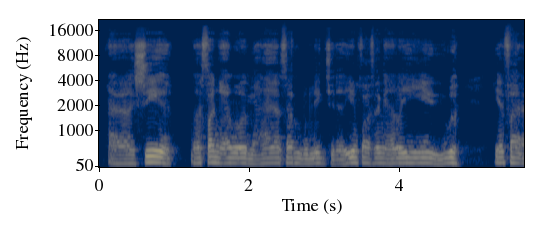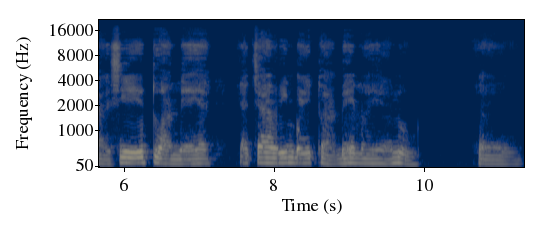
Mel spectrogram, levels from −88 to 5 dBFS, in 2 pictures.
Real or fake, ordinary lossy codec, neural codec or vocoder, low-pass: fake; none; codec, 44.1 kHz, 3.4 kbps, Pupu-Codec; none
